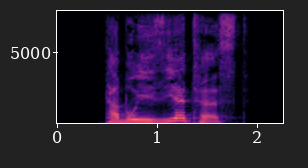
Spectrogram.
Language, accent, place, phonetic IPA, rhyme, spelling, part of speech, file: German, Germany, Berlin, [tabuiˈziːɐ̯təst], -iːɐ̯təst, tabuisiertest, verb, De-tabuisiertest.ogg
- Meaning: inflection of tabuisieren: 1. second-person singular preterite 2. second-person singular subjunctive II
